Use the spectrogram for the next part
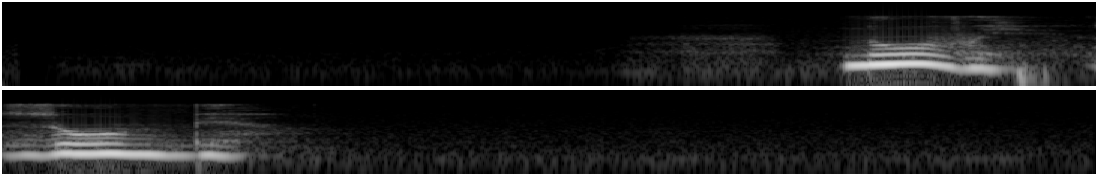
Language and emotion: Russian, sad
